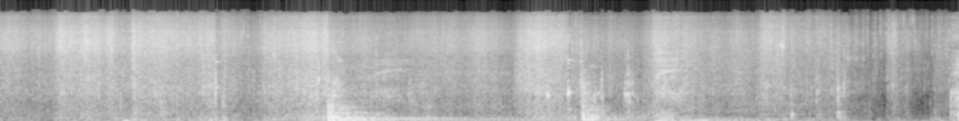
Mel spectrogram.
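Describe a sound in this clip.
Plastic bin bags rustle and crinkle as they are pulled about.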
